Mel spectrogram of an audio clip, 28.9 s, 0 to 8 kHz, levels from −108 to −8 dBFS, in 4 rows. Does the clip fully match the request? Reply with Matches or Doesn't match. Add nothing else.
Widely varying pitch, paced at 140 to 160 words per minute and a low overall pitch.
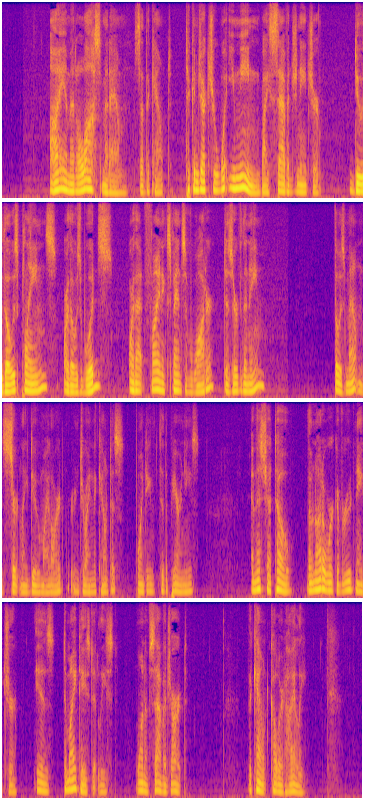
Doesn't match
